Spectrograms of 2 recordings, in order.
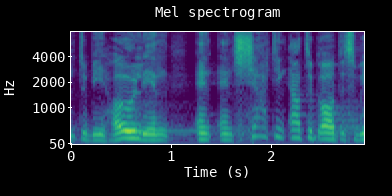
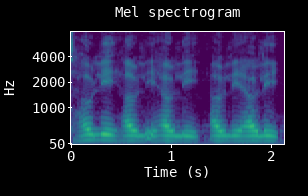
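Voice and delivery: softer, lower, droning monotone holy; mundane repetition; 5 semitones lower, 5 dB quieter than usual. Retold or imitated. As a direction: chant it like a bored routine. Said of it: "it's so mundane".

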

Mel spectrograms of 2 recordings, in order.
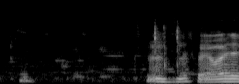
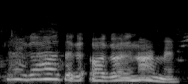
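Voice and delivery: usual speaking voice

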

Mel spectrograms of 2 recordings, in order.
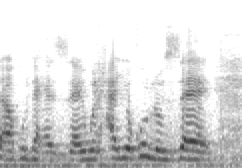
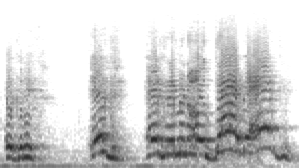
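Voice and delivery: loud, furious yelling, rising higher; angry shouting; 6 semitones higher, 7 dB louder than usual. Acted. Furious wife shouting at the man to run away. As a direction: chase him off at the top of her voice. Woman chasing a man off angrily.

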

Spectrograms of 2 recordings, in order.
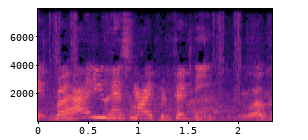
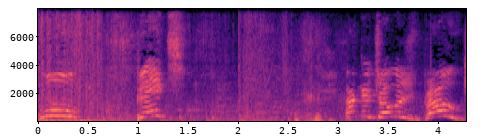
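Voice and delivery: frustrated shout; 8 semitones higher, slower than usual. Real, not acted. Controller fails mid-fight.

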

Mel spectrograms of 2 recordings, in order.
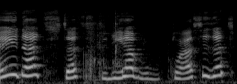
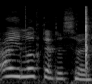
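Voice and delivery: normal talking voice

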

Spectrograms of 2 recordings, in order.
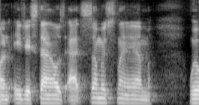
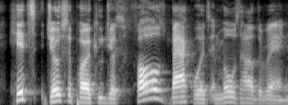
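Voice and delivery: ordinary talk, nothing marked

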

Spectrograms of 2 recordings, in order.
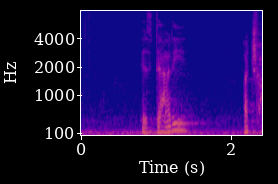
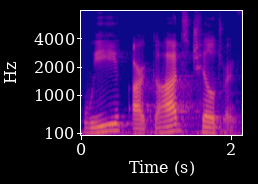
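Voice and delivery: ordinary talk, nothing marked

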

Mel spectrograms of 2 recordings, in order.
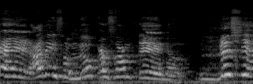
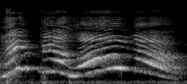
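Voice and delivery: crying; 9 semitones higher, slower than usual. Real, not acted. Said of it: "She is crying".

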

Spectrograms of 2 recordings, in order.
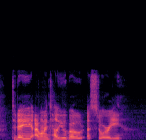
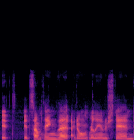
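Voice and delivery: usual speaking voice

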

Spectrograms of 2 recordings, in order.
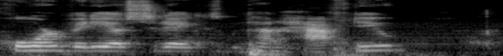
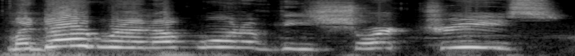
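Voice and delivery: put-on kid voice; 10 semitones higher, 8 dB louder, slower than usual. Reading kid NPC line.

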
